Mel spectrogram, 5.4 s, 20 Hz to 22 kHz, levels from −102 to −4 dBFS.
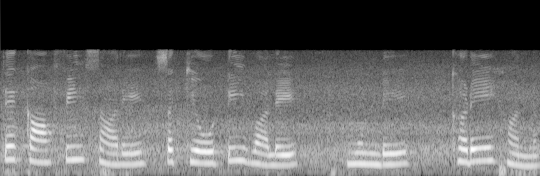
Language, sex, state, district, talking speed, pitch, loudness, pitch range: Punjabi, female, Punjab, Kapurthala, 90 wpm, 235 Hz, -16 LUFS, 215-265 Hz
